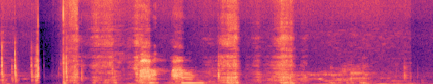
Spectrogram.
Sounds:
Throat clearing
